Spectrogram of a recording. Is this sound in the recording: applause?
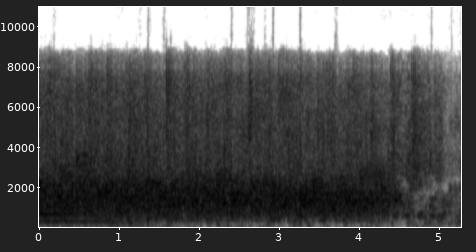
yes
